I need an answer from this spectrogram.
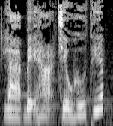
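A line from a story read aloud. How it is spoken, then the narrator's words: Giggling, soft and coy. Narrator (Vietnamese): Vương Chi Lăng cười khúc khích, nhỏ giọng nũng nịu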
